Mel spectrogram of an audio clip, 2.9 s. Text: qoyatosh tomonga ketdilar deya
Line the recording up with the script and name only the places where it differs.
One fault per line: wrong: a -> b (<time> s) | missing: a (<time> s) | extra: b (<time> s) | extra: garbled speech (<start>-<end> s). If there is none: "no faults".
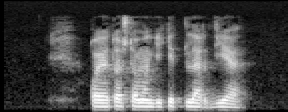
no faults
